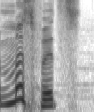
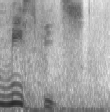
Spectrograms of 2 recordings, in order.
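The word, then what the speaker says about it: Misfits: do wszystkich teraz powiem, dlaczego ludzie nie rozumieją, że mysfit jest poprawną wymową, a nie misfit. Mesfit przez tak jakby y ze względu właśnie na pochodzenie tej nazwy.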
